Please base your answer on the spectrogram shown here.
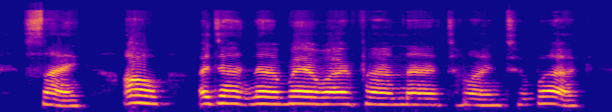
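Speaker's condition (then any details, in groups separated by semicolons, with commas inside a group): Motor neurone disease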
